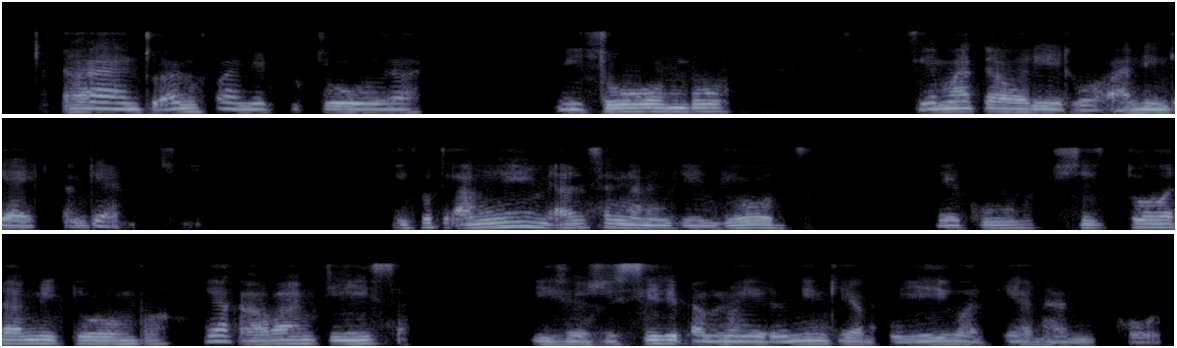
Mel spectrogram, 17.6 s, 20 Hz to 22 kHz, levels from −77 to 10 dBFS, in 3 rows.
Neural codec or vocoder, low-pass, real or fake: codec, 16 kHz, 2 kbps, FreqCodec, smaller model; 7.2 kHz; fake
